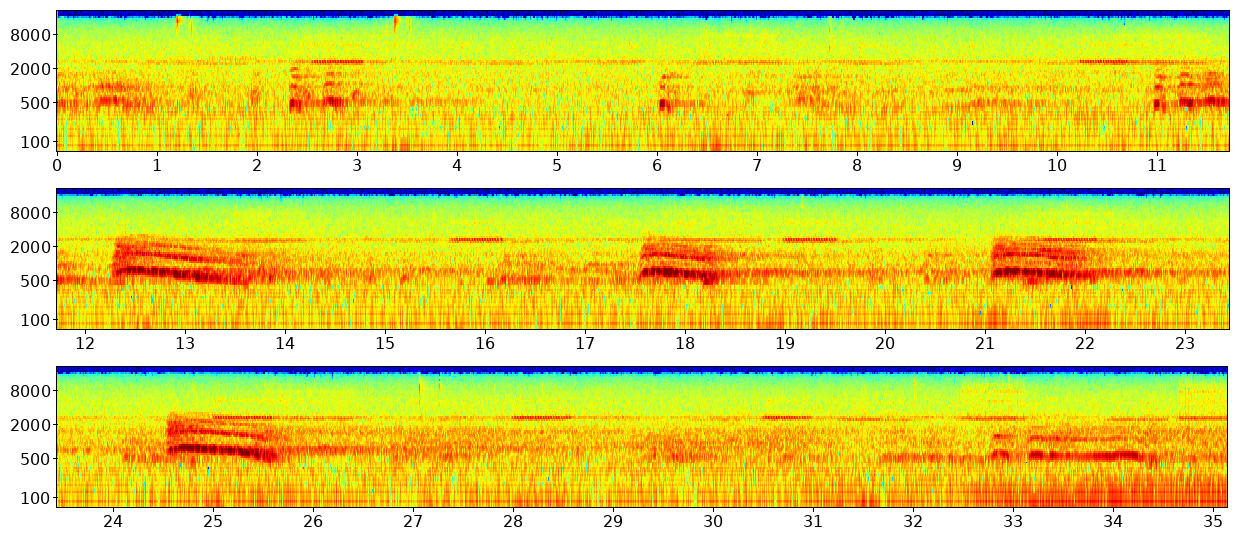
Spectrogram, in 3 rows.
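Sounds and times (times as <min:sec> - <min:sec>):
wolves and dogs howling in chorus: 0:11.0 - 0:14.1, 0:16.0 - 0:18.7, 0:21.0 - 0:22.6, 0:24.2 - 0:25.9, 0:32.1 - 0:35.1.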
